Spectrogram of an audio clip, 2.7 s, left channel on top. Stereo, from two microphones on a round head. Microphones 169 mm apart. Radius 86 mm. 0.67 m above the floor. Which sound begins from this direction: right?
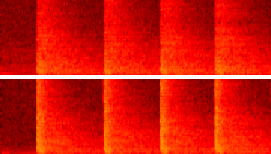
A gunshot, at 0.3 s.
